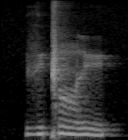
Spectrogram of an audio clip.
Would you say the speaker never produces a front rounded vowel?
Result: no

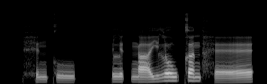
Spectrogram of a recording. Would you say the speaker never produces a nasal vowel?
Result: yes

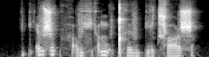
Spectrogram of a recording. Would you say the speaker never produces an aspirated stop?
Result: no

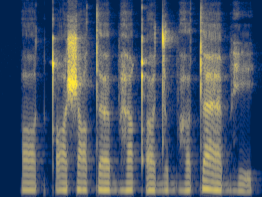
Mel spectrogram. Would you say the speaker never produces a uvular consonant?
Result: no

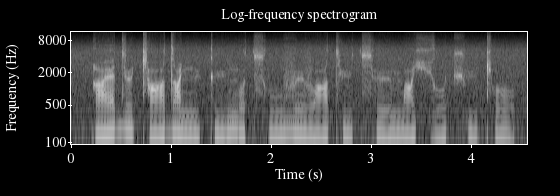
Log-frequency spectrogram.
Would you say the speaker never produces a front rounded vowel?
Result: no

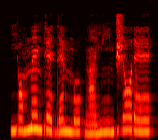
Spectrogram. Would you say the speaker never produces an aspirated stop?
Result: yes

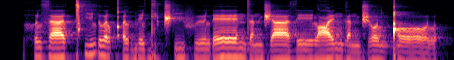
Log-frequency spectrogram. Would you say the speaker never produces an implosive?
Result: yes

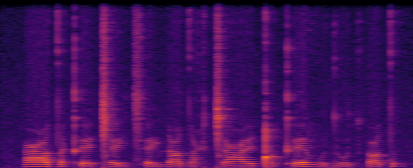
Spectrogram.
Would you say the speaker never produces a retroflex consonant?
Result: yes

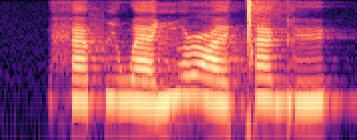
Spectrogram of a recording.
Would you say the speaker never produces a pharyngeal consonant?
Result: no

